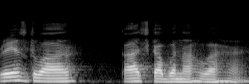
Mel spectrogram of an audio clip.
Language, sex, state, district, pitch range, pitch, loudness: Hindi, male, Jharkhand, Garhwa, 130-145 Hz, 140 Hz, -13 LUFS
